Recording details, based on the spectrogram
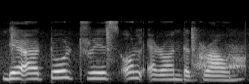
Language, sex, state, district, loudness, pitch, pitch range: English, female, Arunachal Pradesh, Lower Dibang Valley, -17 LUFS, 260 Hz, 215-275 Hz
